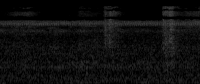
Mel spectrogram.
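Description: Faint chorus of crickets chirping steadily, with a couple of soft high ticks about a second in and again near the end.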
